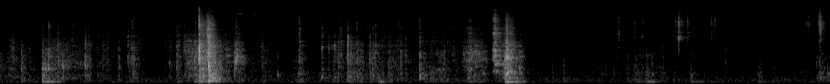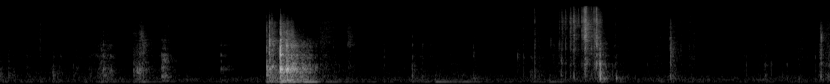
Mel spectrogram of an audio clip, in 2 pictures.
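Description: Cardboard packaging being handled and pulled open: rustling and scraping of box flaps and a cardboard insert in irregular bursts, with softer clicks and taps between, the loudest about eleven seconds in.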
